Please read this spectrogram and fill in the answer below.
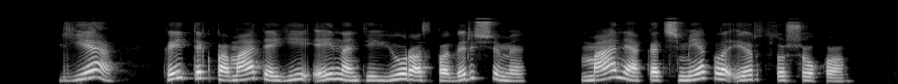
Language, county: Lithuanian, Kaunas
